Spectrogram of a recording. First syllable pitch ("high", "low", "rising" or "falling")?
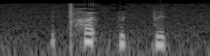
high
